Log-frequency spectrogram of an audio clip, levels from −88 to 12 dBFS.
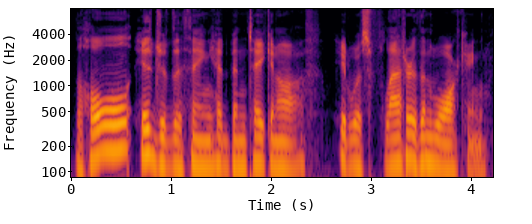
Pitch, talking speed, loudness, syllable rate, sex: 125 Hz, 200 wpm, -16 LUFS, 5.2 syllables/s, male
